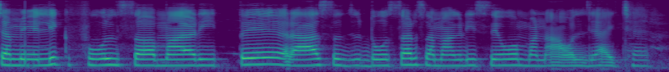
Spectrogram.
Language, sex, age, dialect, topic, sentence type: Maithili, female, 18-24, Bajjika, agriculture, statement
